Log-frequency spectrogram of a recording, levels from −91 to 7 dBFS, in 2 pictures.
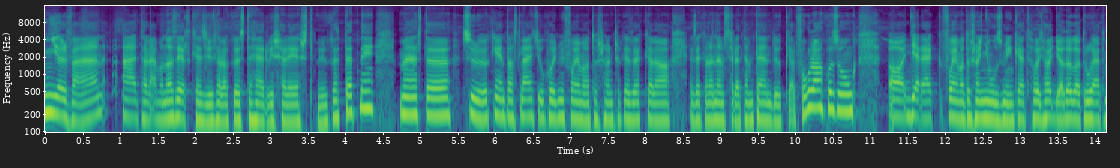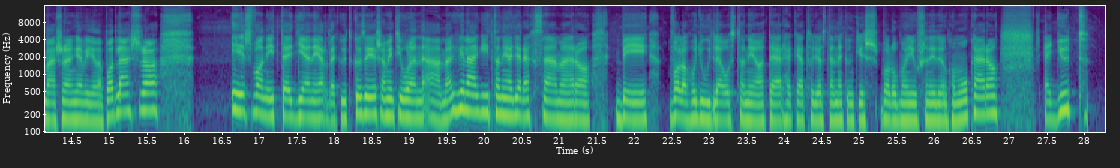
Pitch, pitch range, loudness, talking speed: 170 Hz, 160-190 Hz, -16 LUFS, 145 wpm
